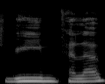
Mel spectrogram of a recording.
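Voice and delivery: slow, drawn-out talk. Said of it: "I feel like you're talking slower".

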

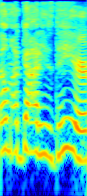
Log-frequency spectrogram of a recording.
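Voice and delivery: high-pitched loud yelling. Recalling watching William Regal suddenly show up after a brawl, retelling a loud yell. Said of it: "I yelled out loud".

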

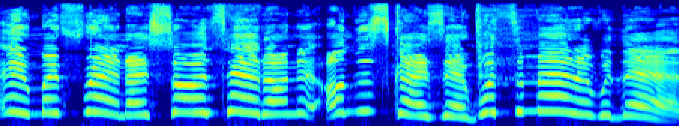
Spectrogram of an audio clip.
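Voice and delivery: cranked-up, high, loud New Jersey accent.

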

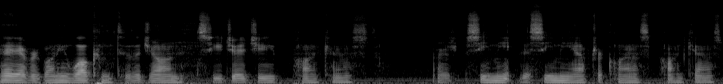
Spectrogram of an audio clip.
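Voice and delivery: weak, flat, lifeless, low-energy delivery. Showing how first podcast intro attempts sounded, in a flat, low-energy delivery. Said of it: "My first couple attempts at recording this sounded like this. ... it just sounds weak sauce right there. Because there's a certain energy that's behind the voice that's lacking".

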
